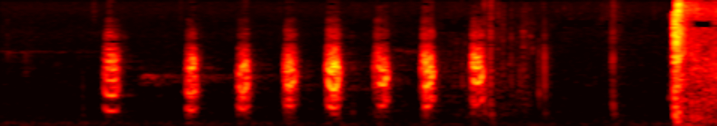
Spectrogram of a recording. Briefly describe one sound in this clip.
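A turkey clucks in a quick series of sharp calls.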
